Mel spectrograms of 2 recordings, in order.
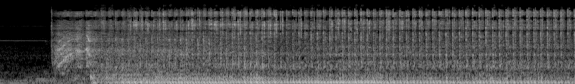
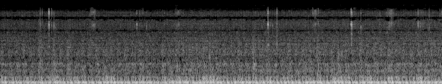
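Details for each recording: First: Motorcycle with loud engine noise: starts, then a fast metallic rattle rides over the idle about three times a second; failed cam chain tensioner, fixed by replacing the cam chain. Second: Motorcycle engine that had a loud noise caused by the cam chain tensioner, after replacing the cam chain: steady, even low idle with a light regular tick and no rattle or clatter; engine running healthy.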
